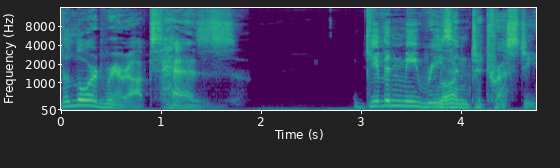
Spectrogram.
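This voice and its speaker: A man puts on a character voice with a fairly high pitch, speaking at a fairly slow pace. The recording is very clean, with a silent background. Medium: actual play. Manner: formal, courteous, ceremonious.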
